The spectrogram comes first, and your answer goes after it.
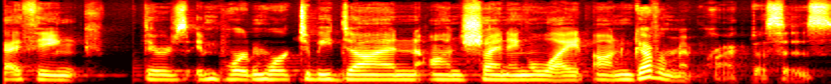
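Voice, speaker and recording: A woman's voice sits fairly low in pitch. She talks very fast. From Kentucky (Lexington). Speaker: journalist, news radio program director. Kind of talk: casual interview.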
